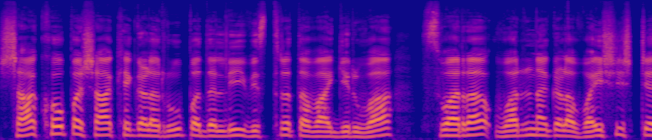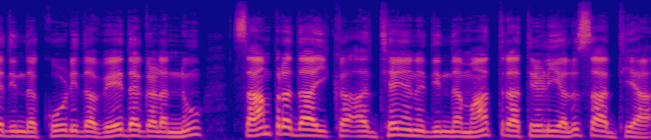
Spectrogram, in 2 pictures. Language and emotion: Kannada, neutral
